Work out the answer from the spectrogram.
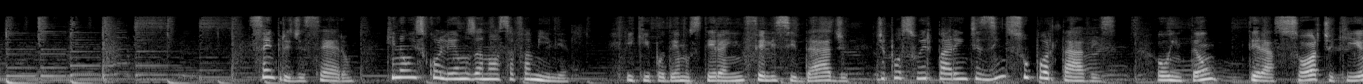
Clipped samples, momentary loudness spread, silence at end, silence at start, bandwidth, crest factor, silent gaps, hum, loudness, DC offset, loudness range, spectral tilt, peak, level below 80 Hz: under 0.1%; 16 LU; 0 s; 0 s; 10 kHz; 18 dB; none; none; -21 LUFS; under 0.1%; 4 LU; -5.5 dB/octave; -2 dBFS; -40 dBFS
